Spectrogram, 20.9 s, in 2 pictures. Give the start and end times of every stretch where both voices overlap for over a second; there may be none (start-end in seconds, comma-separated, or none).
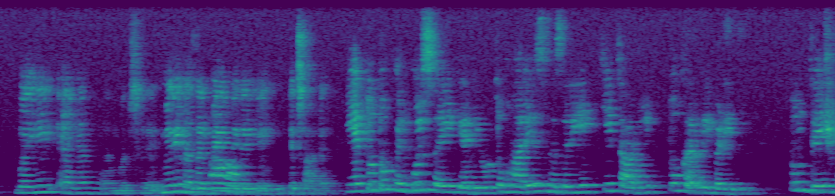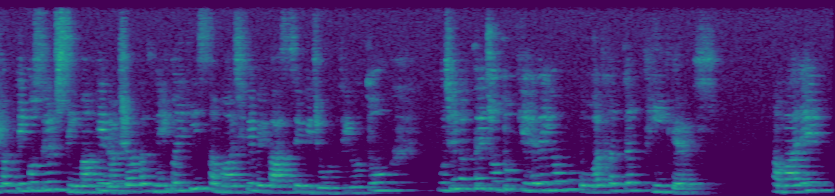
none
